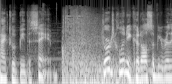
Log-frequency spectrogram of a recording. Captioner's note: gunshot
